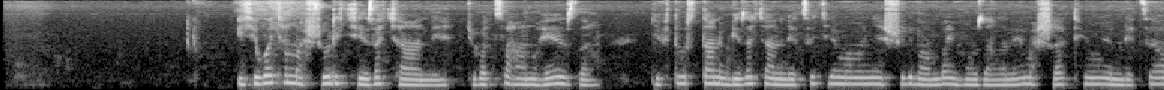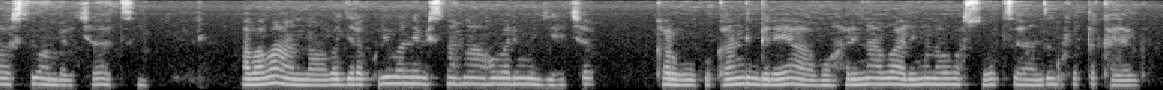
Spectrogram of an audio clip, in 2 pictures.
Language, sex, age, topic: Kinyarwanda, female, 25-35, education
